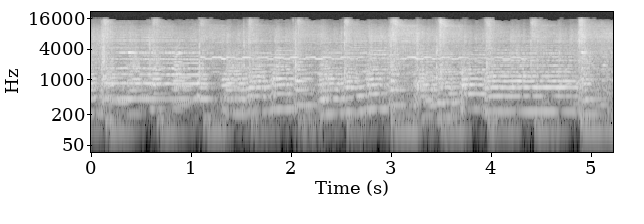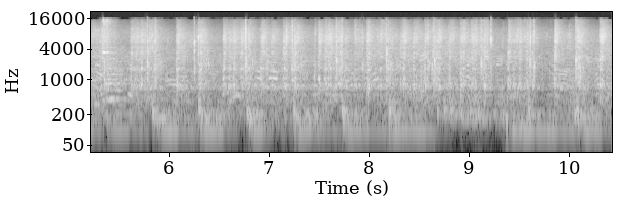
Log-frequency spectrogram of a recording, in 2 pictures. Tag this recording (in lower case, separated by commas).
music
